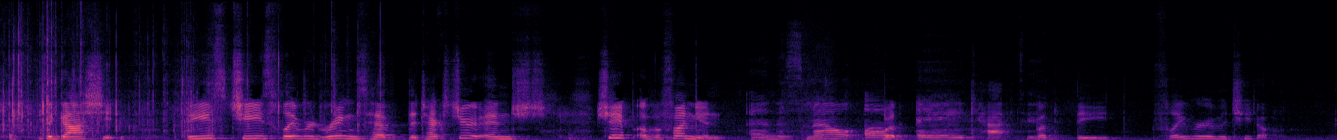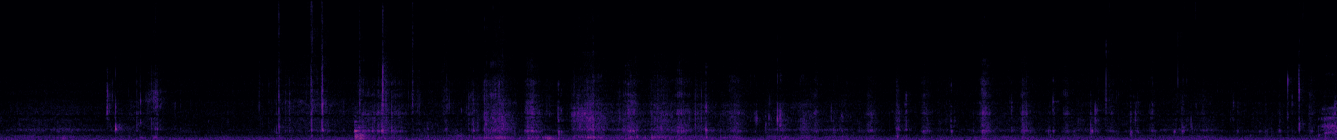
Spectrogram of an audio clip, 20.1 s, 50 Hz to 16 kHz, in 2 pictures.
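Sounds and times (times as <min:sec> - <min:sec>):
snack rings crunching: 0:10.8 - 0:20.0.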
